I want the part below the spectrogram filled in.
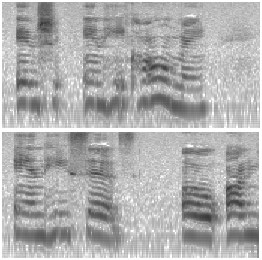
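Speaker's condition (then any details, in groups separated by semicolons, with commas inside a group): Cerebral palsy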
